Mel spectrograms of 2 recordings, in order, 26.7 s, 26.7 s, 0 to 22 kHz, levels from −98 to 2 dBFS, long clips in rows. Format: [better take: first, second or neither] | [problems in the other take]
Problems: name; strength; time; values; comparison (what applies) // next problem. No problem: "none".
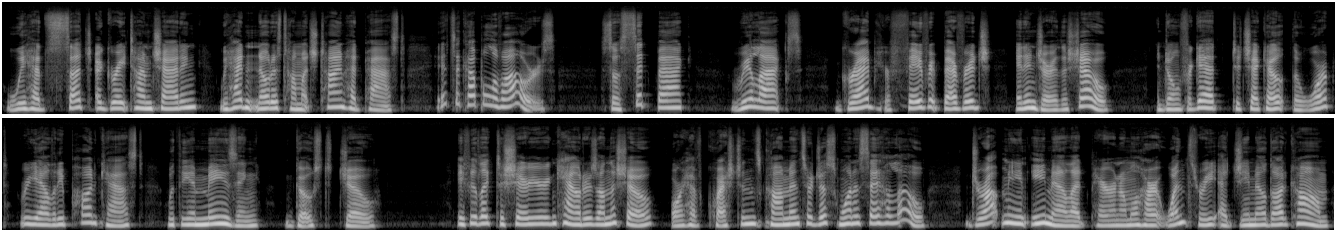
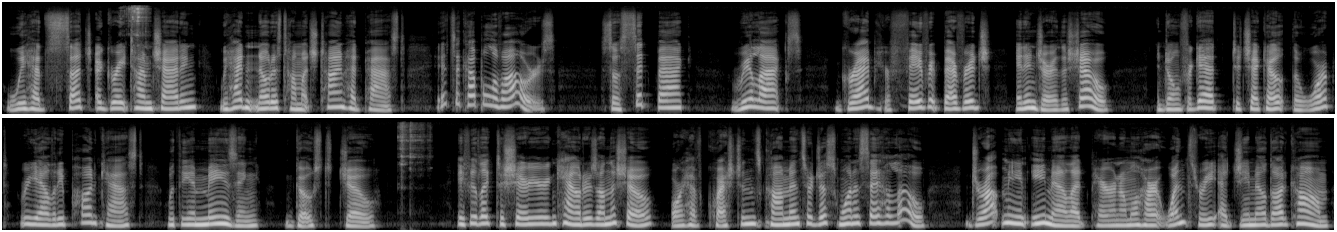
first | jangling keys; noticeable; at 1.5 s; peak 5 dB below the speech // jangling keys; faint; at 17 s; peak 15 dB below the speech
